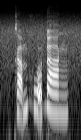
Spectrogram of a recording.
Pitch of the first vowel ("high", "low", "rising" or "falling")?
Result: rising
